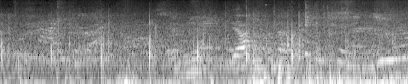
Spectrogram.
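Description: Footsteps on a cobblestone street, a short click about every half second, over a low steady rumble, with faint voices of people nearby in the second half.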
